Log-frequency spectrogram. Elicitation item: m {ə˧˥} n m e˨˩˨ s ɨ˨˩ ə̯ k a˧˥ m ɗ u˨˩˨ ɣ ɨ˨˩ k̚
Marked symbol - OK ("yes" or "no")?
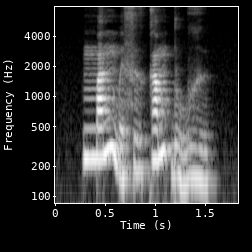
no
